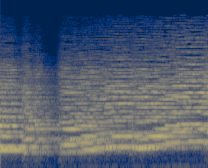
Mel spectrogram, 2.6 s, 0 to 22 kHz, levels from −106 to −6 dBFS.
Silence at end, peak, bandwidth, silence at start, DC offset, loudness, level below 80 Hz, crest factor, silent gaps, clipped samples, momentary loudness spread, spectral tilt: 0 s; -20 dBFS; 15 kHz; 0 s; under 0.1%; -35 LUFS; -84 dBFS; 14 dB; none; under 0.1%; 7 LU; -1 dB/octave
